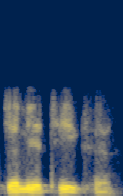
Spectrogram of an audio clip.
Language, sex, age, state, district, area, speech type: Hindi, male, 60+, Uttar Pradesh, Sonbhadra, rural, conversation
